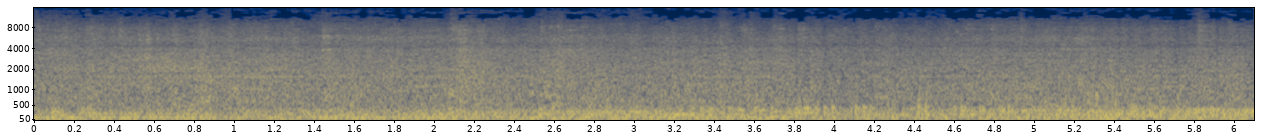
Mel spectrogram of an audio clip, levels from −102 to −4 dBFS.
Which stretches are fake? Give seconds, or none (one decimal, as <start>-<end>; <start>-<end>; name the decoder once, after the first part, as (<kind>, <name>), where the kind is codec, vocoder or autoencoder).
1.1-1.8 (vocoder, BigVGAN v2); 5.6-6.1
